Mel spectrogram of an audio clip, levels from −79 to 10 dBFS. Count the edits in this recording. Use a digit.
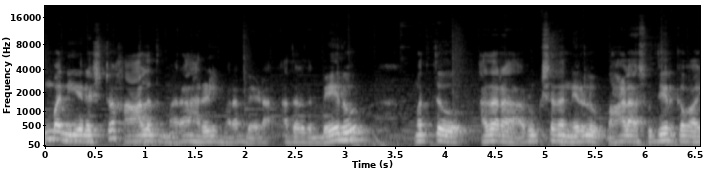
0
